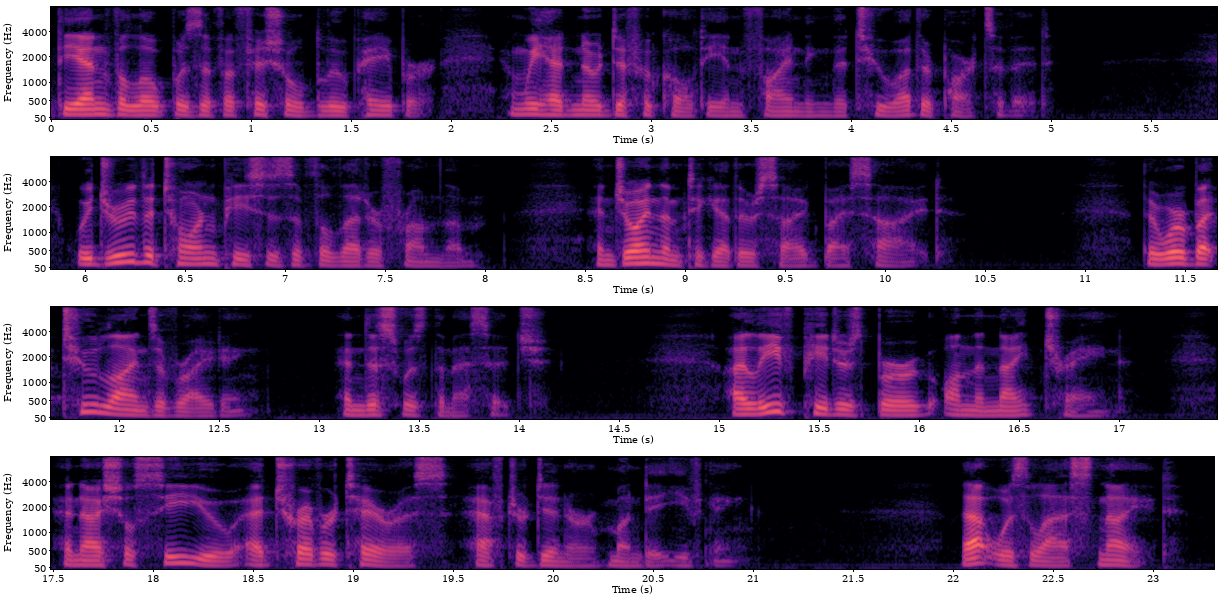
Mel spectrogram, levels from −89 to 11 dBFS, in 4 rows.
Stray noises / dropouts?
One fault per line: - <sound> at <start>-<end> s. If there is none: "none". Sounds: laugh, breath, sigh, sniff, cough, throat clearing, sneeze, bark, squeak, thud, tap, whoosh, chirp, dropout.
none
